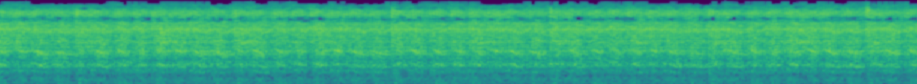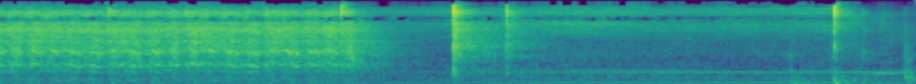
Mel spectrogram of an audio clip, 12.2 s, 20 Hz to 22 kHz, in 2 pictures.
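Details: LS 6.0 V8 with a claimed 150k miles on a makeshift fuel setup, first start attempt since purchase: steady fast cranking for about eight seconds that never catches, then stops; cranks but won't fire, possibly needing more cranking RPM.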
